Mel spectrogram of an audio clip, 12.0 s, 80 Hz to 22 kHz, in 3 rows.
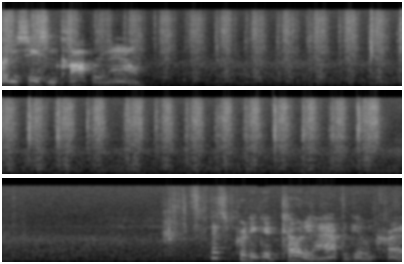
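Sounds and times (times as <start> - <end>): sandpaper scratching wire: 0.0 - 7.8.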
